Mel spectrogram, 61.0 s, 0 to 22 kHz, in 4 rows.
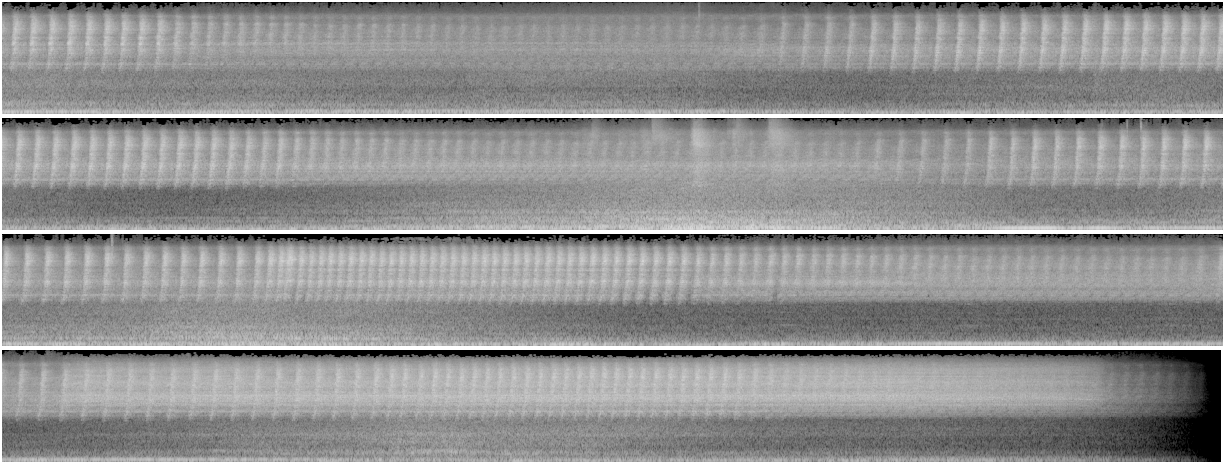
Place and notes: In the square in front of the temple, Cicadas cry, Aircraft flying through
Sony PCM D50+ Soundman OKM II
New Taipei City, Bali District, 西部濱海公路278號, 4 July 2012, ~13:00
